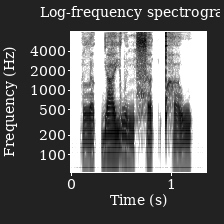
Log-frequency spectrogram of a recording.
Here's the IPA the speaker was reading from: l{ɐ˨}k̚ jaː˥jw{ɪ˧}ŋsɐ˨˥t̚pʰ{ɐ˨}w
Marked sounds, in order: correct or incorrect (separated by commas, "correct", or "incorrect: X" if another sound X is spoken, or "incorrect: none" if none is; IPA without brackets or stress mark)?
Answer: correct, incorrect: ɪ˨, incorrect: ɐ˨˥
